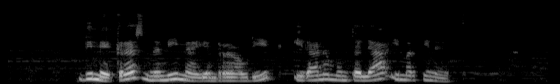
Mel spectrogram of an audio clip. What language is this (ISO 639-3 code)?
cat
